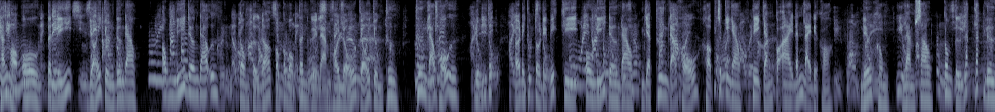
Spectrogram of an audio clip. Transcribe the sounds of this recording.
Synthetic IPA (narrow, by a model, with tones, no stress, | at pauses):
haː˨˦ŋɦɔ̰˧˨ʔo˧t̪ï˨˩ŋ̟li˨˦zɔ˧˩˦jzʊ̰˨˩ŋ͡mɗɨ˧əŋɗaː˧w | ʔə˧wŋ͡mli˨˦ɗəː˧nɗaː˧wʔɨ˧kə˧wŋ͡mt̪ɨ̰˧˨ɗɔ˨˦kɔ̰˧˩nkɔ˨˦mo˨˩t̚t̪e˧nŋɨ˨˩əjlaː˨˩mɦɔ̰˧˨jlo̰˧˩˥zɔ̰˧˩˦jzʊ̰˧˨˩ŋ͡mt̪ʰɨ˧əŋ | t̪ʰɨ˧əŋlaː˧˩who˧˥ʔɨ˧ | ɗʊ˨˦ŋ͡mt̪ʰe˨˦ʔəː˧˩ɗə˧jt͡ɕʊ˨˦ŋ͡mt̪o˧jɗɨ˨˩k̚ɓi˦˥ət̚xi˧ʔo˧li˨˦ɗəː˧nɗaː˧wvaː˨˩t̪ʰɨ˧əŋla̰ː˧˩who˧˩həː˨˩p̚sɨ˦˥k̚ɲi˧ɲaː˧wt̪ʰi˨˩t͡ɕa˧˩ŋkɔ˨˦ʔaː˧jɗa˨˦jŋ̟la̰ː˧˨jɗɨ˨˩ək̚hɔ̰˧˨ne˨˦wxə˧wŋ͡mlaː˨˩msaː˧wkə˧wŋ͡mt̪ɨ̰˧˨la˦˥k̚la˦˥k̚lɨ˧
